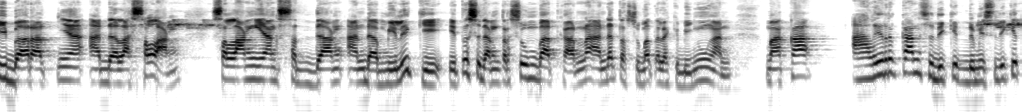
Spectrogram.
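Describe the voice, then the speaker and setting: A man's shrill voice at a fairly high pitch. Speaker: public speaking coach. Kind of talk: educational talk to camera.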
